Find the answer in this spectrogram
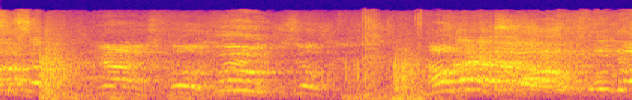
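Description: Two heavy thuds of strikes landing in a kickboxing bout, one just after the start and one a little past the middle, over loud shouting voices in a large hall.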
